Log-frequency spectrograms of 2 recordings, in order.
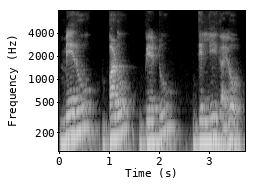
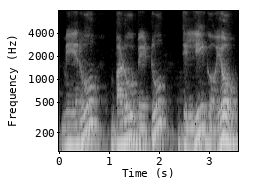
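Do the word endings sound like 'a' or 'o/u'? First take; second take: o/u; o/u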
